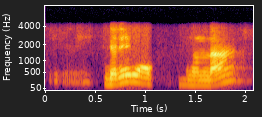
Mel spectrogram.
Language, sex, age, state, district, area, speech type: Telugu, male, 18-30, Andhra Pradesh, Chittoor, rural, conversation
